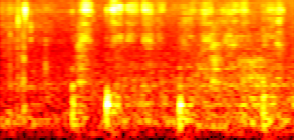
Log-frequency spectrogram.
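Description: Chalk or marker writing on a board during a physics lesson on threshold wavelength: soft scratchy strokes with a few sharper taps, quiet and close, with no talking.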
